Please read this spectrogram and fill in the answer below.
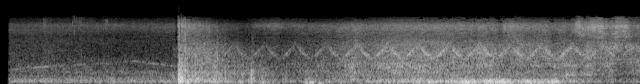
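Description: A single sharp blast from the gas explosion, nearly two seconds in. A car alarm follows, warbling rapidly up and down about three times a second over a low rumbling roar of fire.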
